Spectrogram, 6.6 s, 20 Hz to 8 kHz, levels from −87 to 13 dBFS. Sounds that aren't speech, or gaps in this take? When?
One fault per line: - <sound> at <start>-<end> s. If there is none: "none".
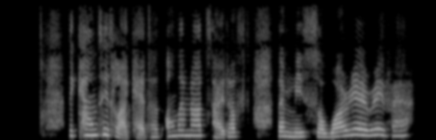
none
